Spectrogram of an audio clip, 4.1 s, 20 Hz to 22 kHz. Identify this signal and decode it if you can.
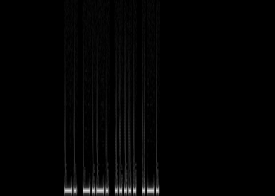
Morse code, heard as a keyed tone, about 36 wpm, 700 Hz. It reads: NC5R
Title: USA Call Signs - 4 Characters - 35wpm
